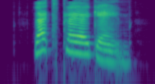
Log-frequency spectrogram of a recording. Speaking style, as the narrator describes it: I suggested brightly

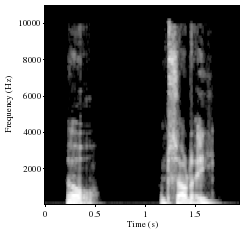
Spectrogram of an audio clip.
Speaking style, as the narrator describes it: he muttered

